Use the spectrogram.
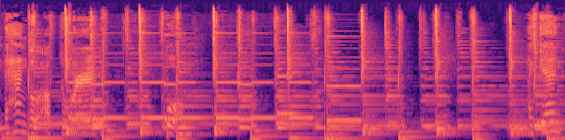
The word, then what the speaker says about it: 봄: Again, it's 봄. This is pronounced as a one-syllable word.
